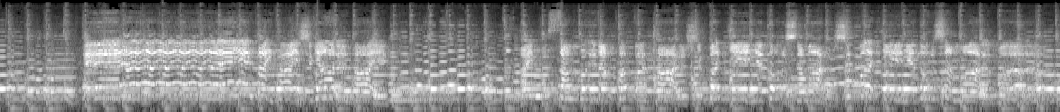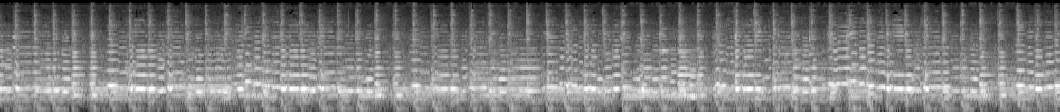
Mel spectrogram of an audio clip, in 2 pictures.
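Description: Live Romanian folk band playing: a violin lead and a woman singing over electric guitar, keyboard and a steady drum beat from a large bass drum and drum kit.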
